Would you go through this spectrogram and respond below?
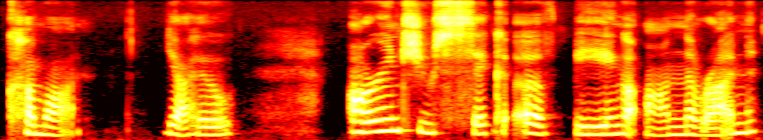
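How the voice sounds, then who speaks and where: A woman's voice: mid-range voice, takes it slowly, mellow. Woman as a goading teenage boy trainee. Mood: taunting. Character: taunting, intense teenage boy hero trainee.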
